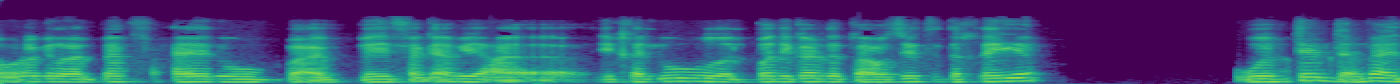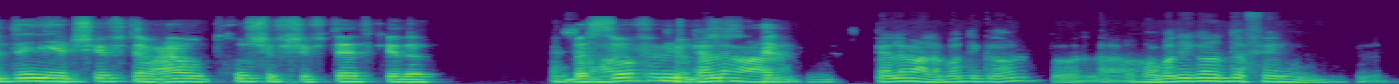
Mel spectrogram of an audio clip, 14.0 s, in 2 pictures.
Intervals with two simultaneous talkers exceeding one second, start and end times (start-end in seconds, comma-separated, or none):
9.8-11.0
